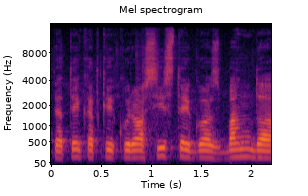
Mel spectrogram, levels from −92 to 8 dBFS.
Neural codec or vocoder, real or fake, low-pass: none; real; 14.4 kHz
